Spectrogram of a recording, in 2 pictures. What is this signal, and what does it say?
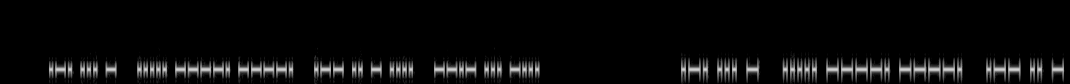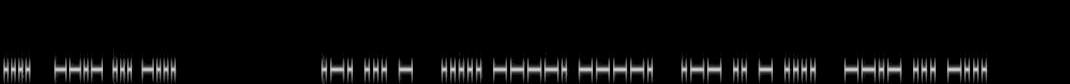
Morse code, heard as a keyed tone, about 33 wpm, 700 Hz. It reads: RST 599 WITH QSB RST 599 WITH QSB RST 599 WITH QSB
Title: Speed-Racing Common QSO Phrases - 28wpm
